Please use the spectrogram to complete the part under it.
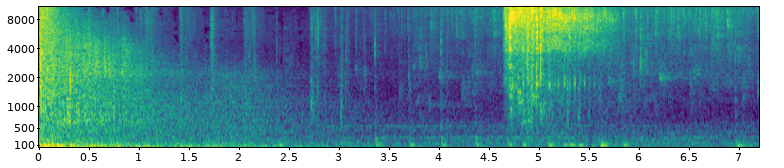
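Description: A Confringo fire spell blast in the Hogwarts Legacy video game: a loud booming burst up front decays into a rumbling tail, with a second crackling hiss flaring midway.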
